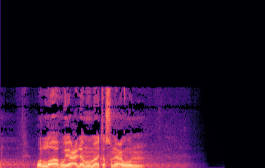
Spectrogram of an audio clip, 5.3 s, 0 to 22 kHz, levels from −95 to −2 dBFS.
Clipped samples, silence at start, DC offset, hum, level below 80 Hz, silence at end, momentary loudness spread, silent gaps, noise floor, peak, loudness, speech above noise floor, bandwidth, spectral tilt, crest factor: under 0.1%; 0 s; under 0.1%; none; -58 dBFS; 2.15 s; 9 LU; none; -71 dBFS; -4 dBFS; -15 LUFS; 56 dB; 11 kHz; -4.5 dB/octave; 14 dB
